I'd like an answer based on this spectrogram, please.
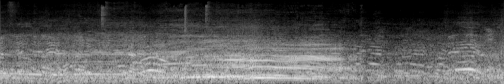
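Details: Lowing from Sahiwal cattle amid a crowded market in Comilla, Bangladesh, on 31 March 2026, where a young Sahiwal bull calf is on offer; a long, wavering moo swells in the middle, mixed with buyers' voices and background chatter.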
